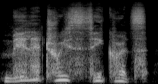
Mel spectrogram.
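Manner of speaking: unvoiced whisper; whispered thought. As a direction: breathe the words to yourself. Polly thinking to herself.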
